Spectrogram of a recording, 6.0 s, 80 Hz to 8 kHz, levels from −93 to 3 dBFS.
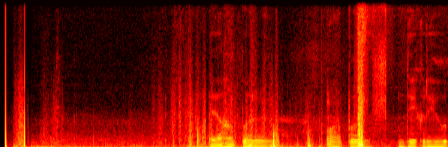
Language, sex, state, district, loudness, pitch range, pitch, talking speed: Hindi, male, Punjab, Pathankot, -24 LUFS, 85-120 Hz, 95 Hz, 70 wpm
